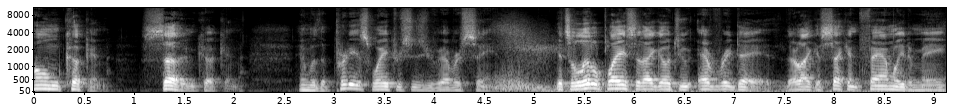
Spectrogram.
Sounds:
speech

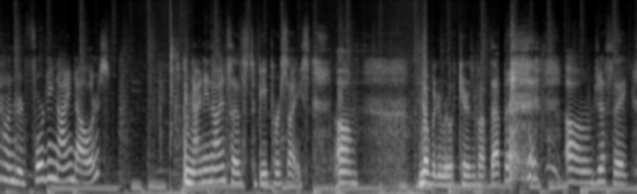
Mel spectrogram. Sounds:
speech, music

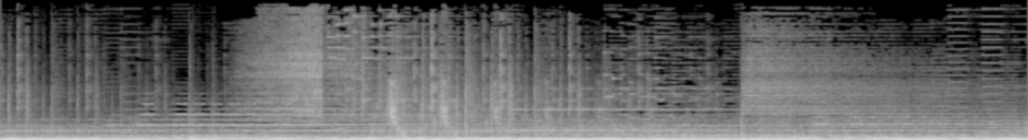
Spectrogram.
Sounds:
music

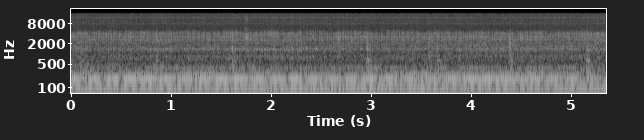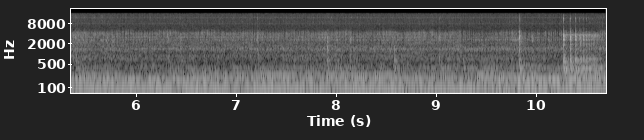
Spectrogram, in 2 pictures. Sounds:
tick, tick-tock

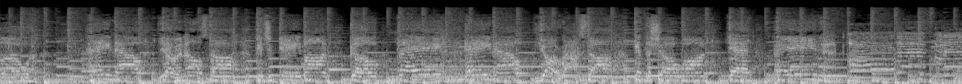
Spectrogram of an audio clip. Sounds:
music

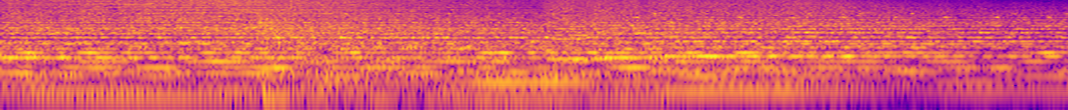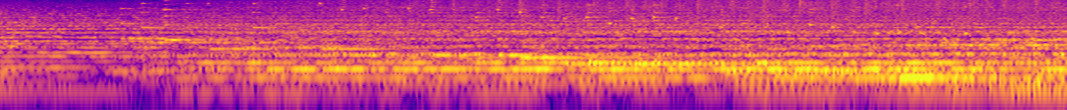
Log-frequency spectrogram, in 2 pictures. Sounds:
music

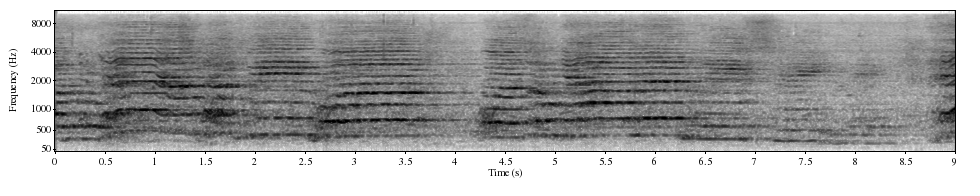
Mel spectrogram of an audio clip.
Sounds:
female singing

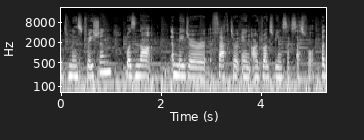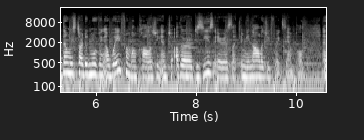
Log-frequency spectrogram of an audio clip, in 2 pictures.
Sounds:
speech, music

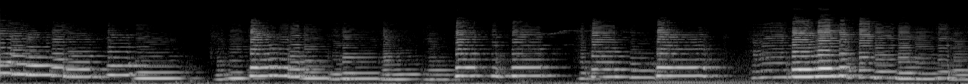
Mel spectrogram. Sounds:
jazz, woodwind instrument, music, brass instrument, musical instrument, playing saxophone, saxophone

